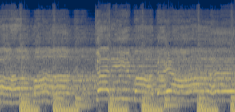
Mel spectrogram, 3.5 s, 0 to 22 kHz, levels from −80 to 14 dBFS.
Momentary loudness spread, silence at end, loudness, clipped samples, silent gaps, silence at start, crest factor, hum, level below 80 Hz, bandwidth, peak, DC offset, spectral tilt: 2 LU; 0 s; -9 LUFS; 0.2%; none; 0 s; 8 dB; none; -20 dBFS; 19.5 kHz; 0 dBFS; under 0.1%; -4 dB/octave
